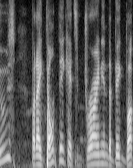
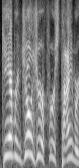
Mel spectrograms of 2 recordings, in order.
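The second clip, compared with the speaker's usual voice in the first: put-on a much higher, excited Chicago-accent welcome; 9 semitones higher, 5 dB louder than usual. Host welcoming a first-time viewer, in a Chicago accent. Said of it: "stop the accent".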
